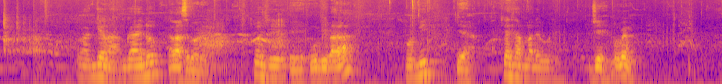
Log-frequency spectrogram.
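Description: A middle-aged man speaks with animation, close by.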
